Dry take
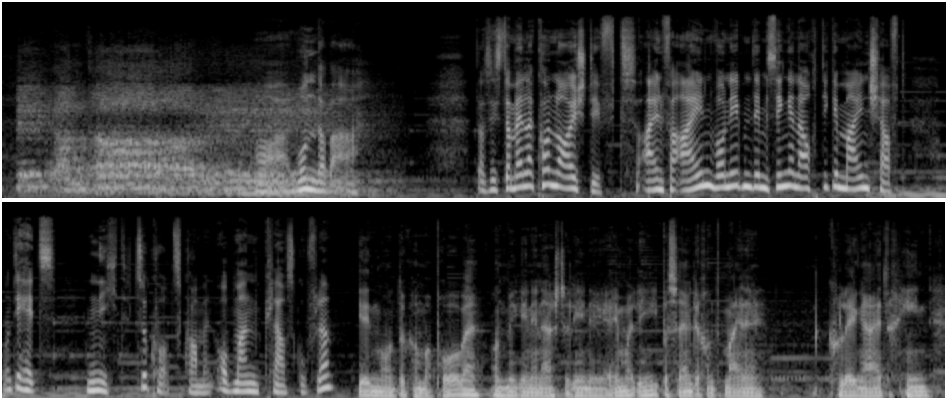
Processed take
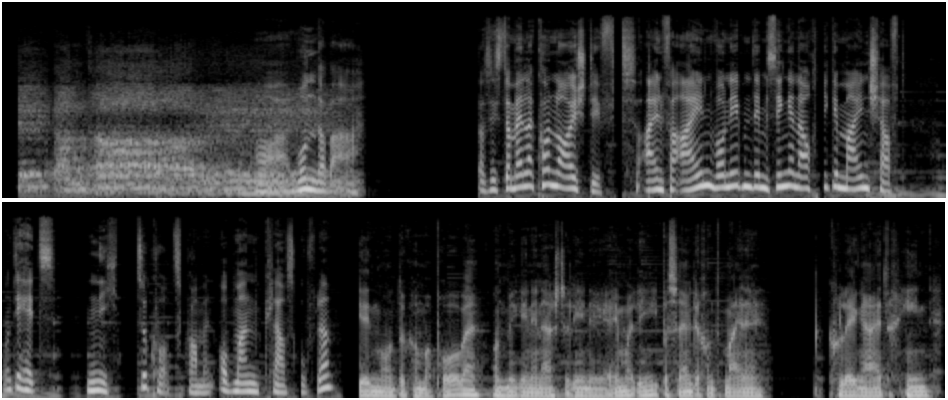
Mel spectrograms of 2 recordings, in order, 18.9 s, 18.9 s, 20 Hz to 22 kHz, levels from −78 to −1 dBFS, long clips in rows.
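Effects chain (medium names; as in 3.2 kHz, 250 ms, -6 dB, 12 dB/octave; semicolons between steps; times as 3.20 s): gate -34 dBFS, range -33 dB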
